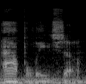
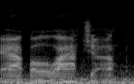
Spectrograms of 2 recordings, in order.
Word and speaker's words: Appalachia: they interviewed that said Appalachia and she was from Pittsburgh area. Yep. So we've decided that that's definitely a Pittsburgh pronunciation. Yins all say appalacha and we say appalachia.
